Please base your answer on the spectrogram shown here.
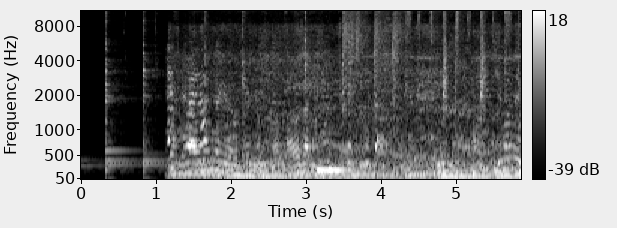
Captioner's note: speaking foreign language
